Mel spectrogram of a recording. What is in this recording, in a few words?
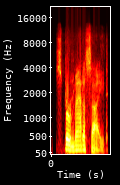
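"Spermatocyte", American English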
